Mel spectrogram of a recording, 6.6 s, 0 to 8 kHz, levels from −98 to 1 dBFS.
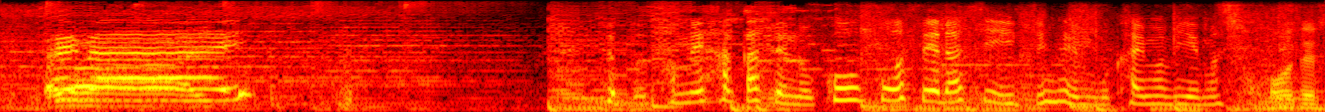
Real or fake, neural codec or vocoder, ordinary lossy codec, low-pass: real; none; Opus, 16 kbps; 7.2 kHz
